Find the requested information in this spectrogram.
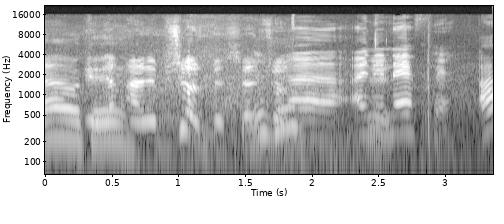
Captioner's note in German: Der Mann spricht griechisch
